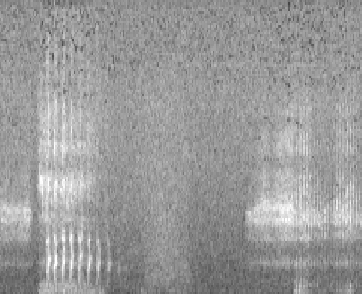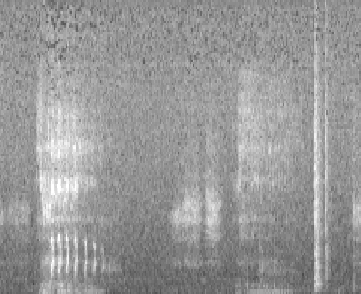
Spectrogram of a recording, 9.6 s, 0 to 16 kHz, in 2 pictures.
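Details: Overweight female dog sound asleep, cheeks puffing and flapping with each breath: soft, fluttering snores with whistling nasal breaths, about 13 breaths a minute, plus a few snorts.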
